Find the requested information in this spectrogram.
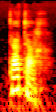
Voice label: "Tatakh", pronounciations; Fourth Way; Beelzebub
